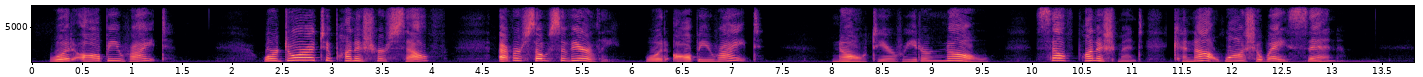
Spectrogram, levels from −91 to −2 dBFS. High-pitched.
Yes: very high, 260 Hz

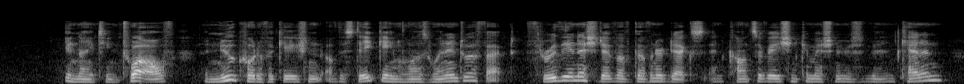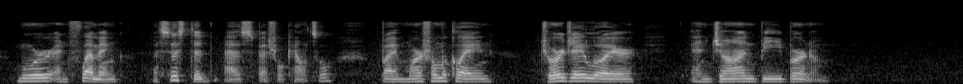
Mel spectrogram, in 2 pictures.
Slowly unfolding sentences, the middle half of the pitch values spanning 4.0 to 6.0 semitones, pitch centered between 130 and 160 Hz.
No: slow, 130 wpm; average, 2.9 semitones; low, 135 Hz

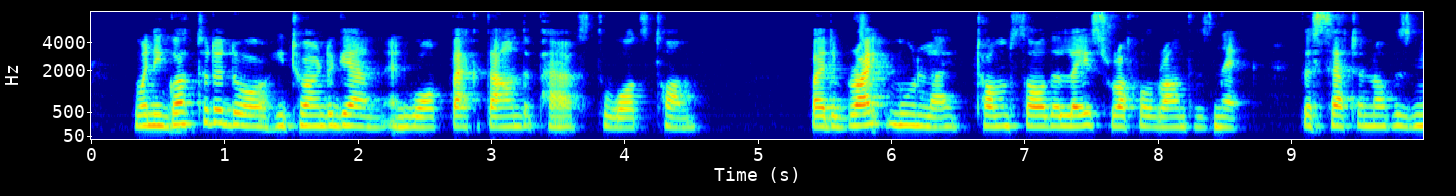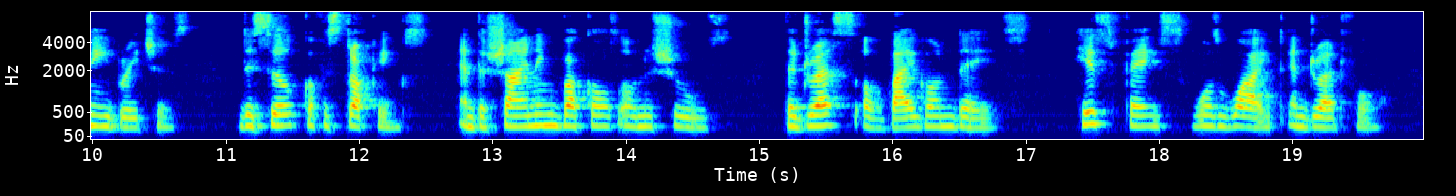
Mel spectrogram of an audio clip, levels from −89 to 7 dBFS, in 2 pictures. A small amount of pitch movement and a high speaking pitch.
Yes: narrow, 1.7 semitones; high, 210 Hz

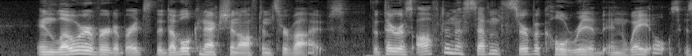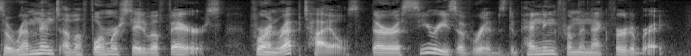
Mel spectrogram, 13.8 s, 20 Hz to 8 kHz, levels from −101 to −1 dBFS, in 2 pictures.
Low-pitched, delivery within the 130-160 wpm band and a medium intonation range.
No: low, 125 Hz; average, 180 wpm; average, 4.7 semitones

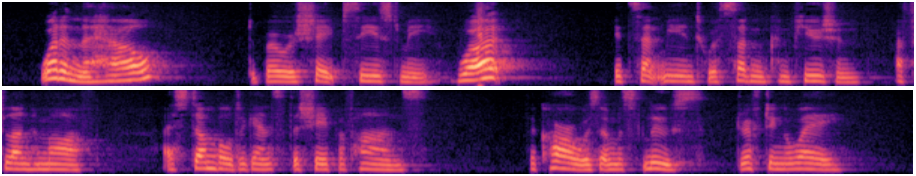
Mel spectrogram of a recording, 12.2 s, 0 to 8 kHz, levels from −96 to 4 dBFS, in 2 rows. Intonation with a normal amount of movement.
No: narrow, 2.1 semitones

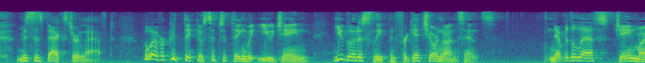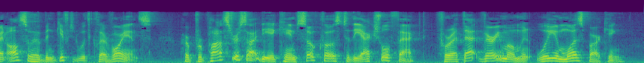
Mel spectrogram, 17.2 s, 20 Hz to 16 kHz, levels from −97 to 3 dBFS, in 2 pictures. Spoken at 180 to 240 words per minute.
No: average, 170 wpm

